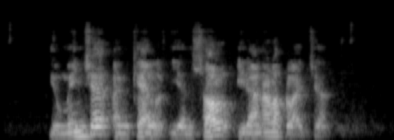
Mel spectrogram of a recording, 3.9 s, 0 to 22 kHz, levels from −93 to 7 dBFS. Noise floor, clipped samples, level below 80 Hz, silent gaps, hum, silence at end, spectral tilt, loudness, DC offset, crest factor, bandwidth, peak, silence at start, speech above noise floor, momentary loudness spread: -71 dBFS; under 0.1%; -74 dBFS; none; none; 0.7 s; -6.5 dB/octave; -26 LUFS; under 0.1%; 20 dB; 10 kHz; -6 dBFS; 0.5 s; 45 dB; 14 LU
